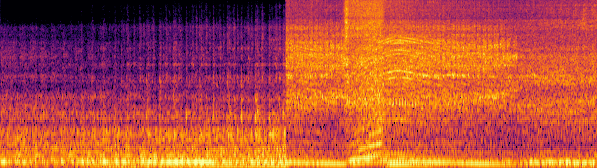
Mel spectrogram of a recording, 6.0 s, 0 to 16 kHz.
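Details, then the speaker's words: Small-block Chevy 350 V8 with Quadrajet carb in a square-body truck, initial timing set to 12 degrees and idle turned down: lumpy idle burble, then a quick blip rising cleanly in pitch, crisp throttle response, no longer lazy. "how that throttle response is just right there? It's not lazy like that was. It It's right there."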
